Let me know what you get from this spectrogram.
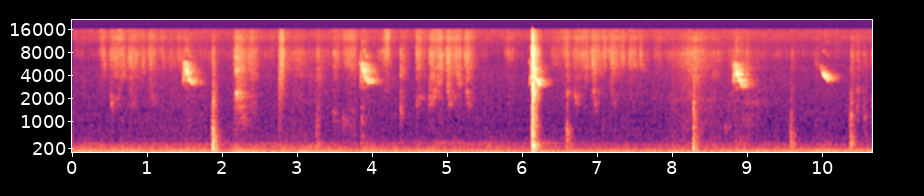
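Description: A small bird gives a short, high, falling chirp every few seconds, over soft taps of hands shaping balls of bread dough; a sharp click about six seconds in is the loudest sound.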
